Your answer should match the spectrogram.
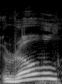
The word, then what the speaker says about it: Röhl: Is it Röhl or Röhl? Danny Röhl. Röhl. Is it Röhl? It's like Hull.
